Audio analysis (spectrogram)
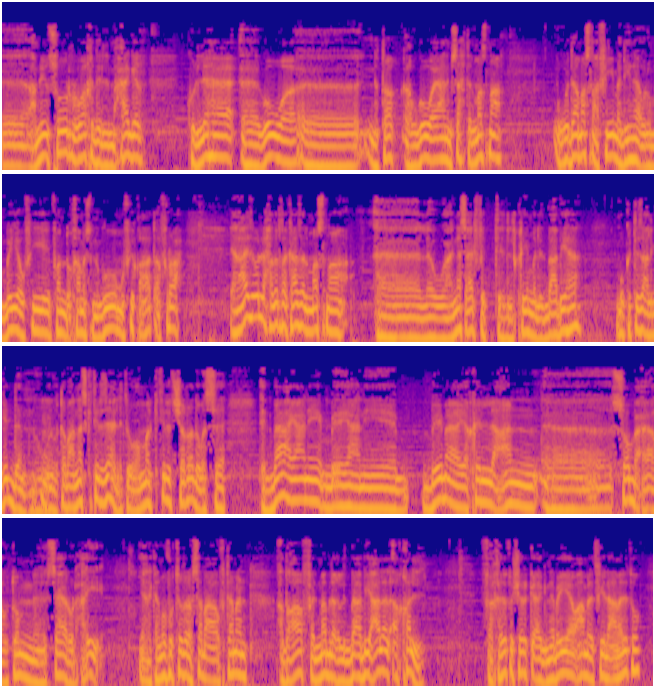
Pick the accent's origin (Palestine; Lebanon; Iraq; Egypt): Egypt; Asyut, Asyut Governorate; طبعا أنا يعني أنا بلدي أسيوط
